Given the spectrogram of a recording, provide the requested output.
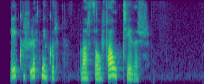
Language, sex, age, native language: Icelandic, female, 40-49, Icelandic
